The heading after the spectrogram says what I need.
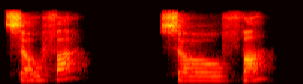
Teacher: That a at the end is going to make that uh sound making that that schwa.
